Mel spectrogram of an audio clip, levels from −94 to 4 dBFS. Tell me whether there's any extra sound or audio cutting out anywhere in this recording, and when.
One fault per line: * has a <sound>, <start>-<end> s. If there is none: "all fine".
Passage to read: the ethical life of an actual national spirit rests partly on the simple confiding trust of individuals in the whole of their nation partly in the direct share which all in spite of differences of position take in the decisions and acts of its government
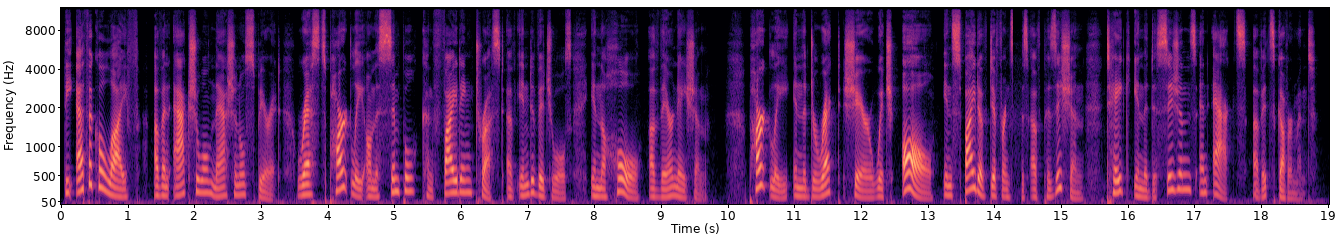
* has a dropout, 14.3-14.4 s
